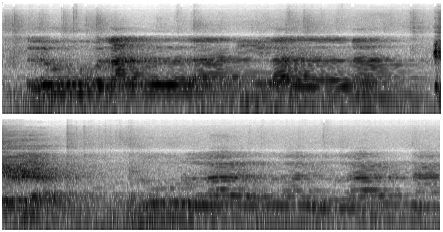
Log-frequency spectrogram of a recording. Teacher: Nah, jadi tadi di lal lali lubal lu lal lani nunnya kita tidak baca langsung, misalnya langsung mempraktekkan ilmu tajwidnya ya. Jadi nunnya seolah-olah nggak kebaca Pak, langsung ke lam berikutnya langsung masuk.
